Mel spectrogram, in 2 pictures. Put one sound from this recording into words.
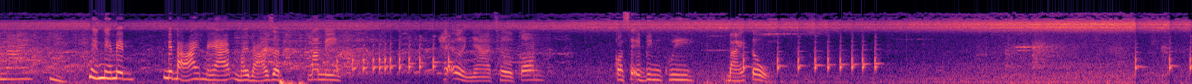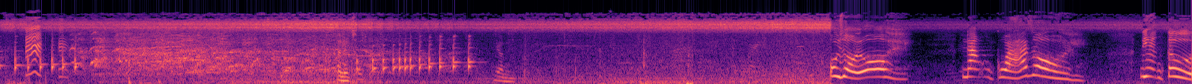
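A middle-aged woman speaks with emotion close by.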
